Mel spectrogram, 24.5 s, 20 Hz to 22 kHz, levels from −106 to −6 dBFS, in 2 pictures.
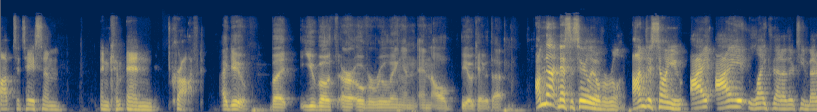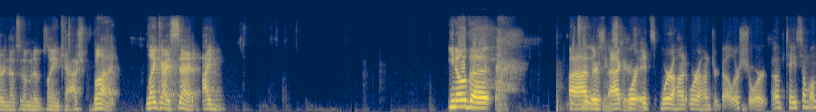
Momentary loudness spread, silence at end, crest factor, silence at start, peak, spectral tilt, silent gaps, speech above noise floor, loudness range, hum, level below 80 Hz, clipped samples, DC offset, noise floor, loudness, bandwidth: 15 LU; 0 s; 20 dB; 0 s; -4 dBFS; -5 dB/octave; 17.52-17.56 s; 54 dB; 10 LU; none; -62 dBFS; under 0.1%; under 0.1%; -77 dBFS; -23 LUFS; 12.5 kHz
